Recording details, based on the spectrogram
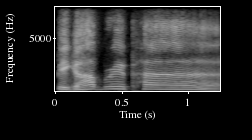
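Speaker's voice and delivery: campy put-on voice. Repeating a shout-out in the same voice he just used; camp voice. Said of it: "That's me being camp".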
